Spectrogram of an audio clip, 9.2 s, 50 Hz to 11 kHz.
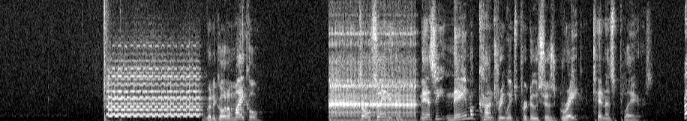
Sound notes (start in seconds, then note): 4.4 buzzer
